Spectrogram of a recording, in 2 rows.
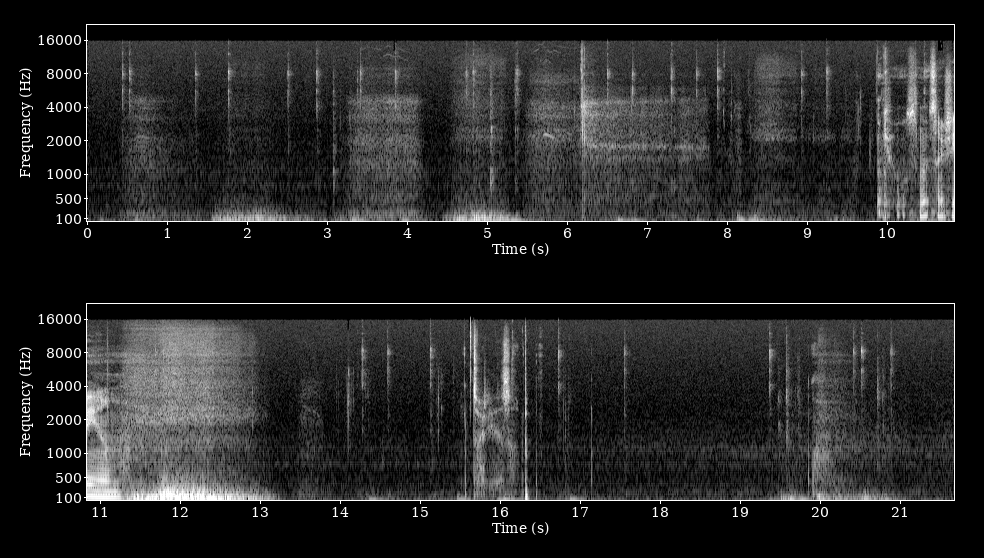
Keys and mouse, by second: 0.4 super+click, 1.3 super+click, 2.5 super+click, 3.4 alt+super+click, 4.7 super+click, 5.3-6.5 alt+super+drag, 6.8 super+right click, 7.6 super+click, 8.1 super+w, 8.9 super+click, 10.3 super+click, 11.7 super+click, 12.4-14.2 alt+super+drag, 14.5-15.0 super+drag, 16.1-16.7 alt+super+drag, 17.5 super+click, 19.6 ctrl+super+z, 20.3 super+click, 20.8 alt+super+click.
